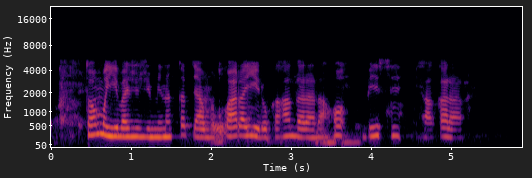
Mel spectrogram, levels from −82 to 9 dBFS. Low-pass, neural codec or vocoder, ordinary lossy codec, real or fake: 5.4 kHz; codec, 16 kHz, 4 kbps, FunCodec, trained on Chinese and English, 50 frames a second; AAC, 48 kbps; fake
